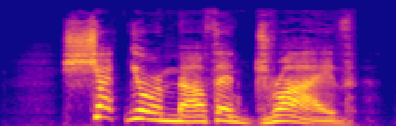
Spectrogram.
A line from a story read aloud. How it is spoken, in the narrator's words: Bruno screamed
